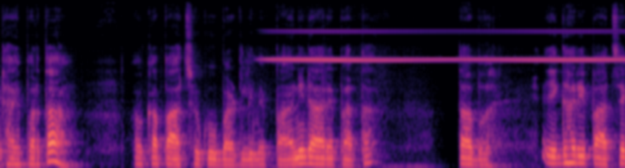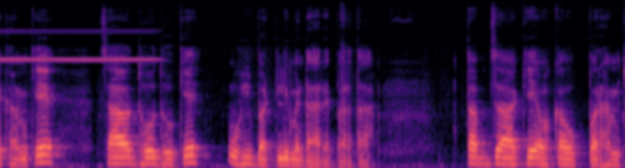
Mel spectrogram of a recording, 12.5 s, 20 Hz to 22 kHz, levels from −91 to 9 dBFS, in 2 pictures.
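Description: From 2.50 s to 7.94 s a feedback whistle sits behind the speech: a thin, steady tone at 5.1 kHz, roughly 10 dB below the voice, swelling and fading slowly in level. The likely cause is a loudspeaker-to-microphone loop held just at the edge of feedback, so one frequency keeps ringing without building. Unlike runaway howl, it never swells toward overload, and unlike mains hum it is a single high pitch rather than a low buzz.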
